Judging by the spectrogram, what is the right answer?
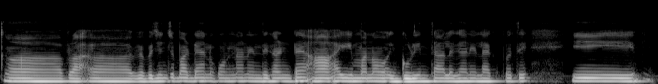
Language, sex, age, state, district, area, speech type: Telugu, male, 45-60, Andhra Pradesh, Kakinada, rural, spontaneous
